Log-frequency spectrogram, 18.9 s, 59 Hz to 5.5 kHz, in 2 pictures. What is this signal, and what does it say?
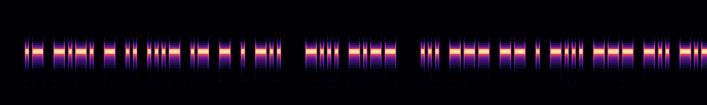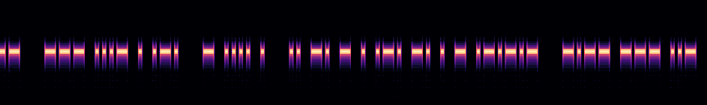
Morse code, heard as a keyed tone, about 25 wpm, 600 Hz. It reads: ACTIVATED BY SOMEBODY OVER THE INTERNET. YOU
